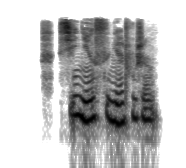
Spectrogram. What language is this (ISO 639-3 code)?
zho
